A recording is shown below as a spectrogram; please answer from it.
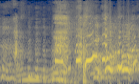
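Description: People laughing.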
